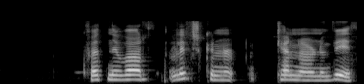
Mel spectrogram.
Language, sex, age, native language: Icelandic, male, 12, Icelandic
